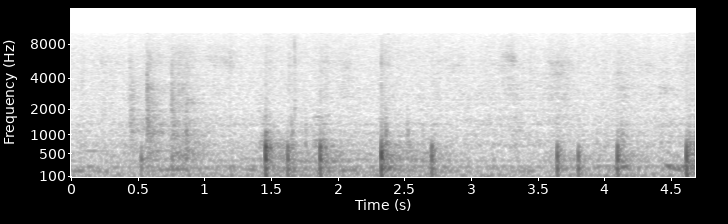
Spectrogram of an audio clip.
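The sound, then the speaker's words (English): Writing by hand: faint scratchy pen strokes broken by a series of sharper taps and ticks, irregularly spaced with short gaps between them. “Let me write down.”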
